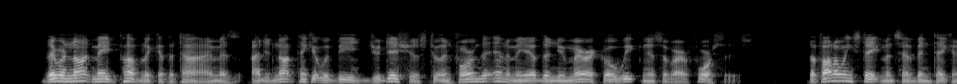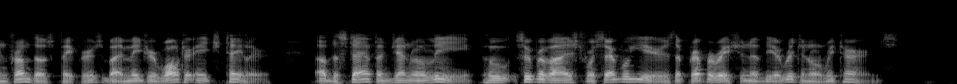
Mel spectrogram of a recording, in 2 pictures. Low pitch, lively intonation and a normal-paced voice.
Yes: very low, 90 Hz; wide, 7.6 semitones; average, 185 wpm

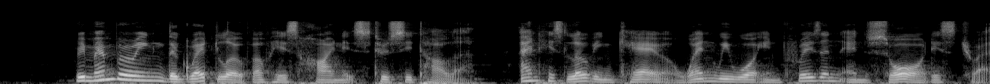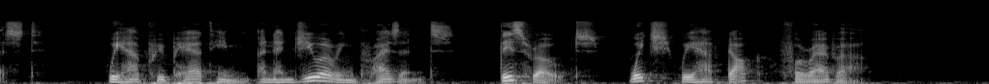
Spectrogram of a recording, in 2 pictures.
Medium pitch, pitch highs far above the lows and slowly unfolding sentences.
No: low, 115 Hz; wide, 6.1 semitones; slow, 110 wpm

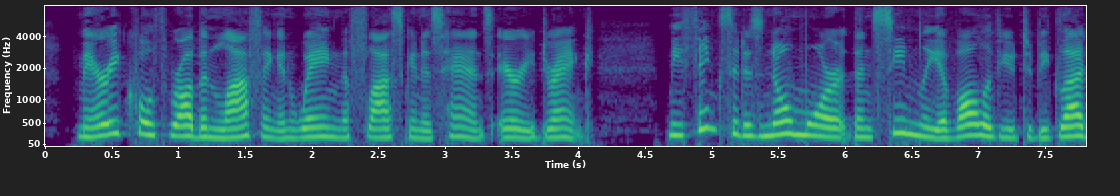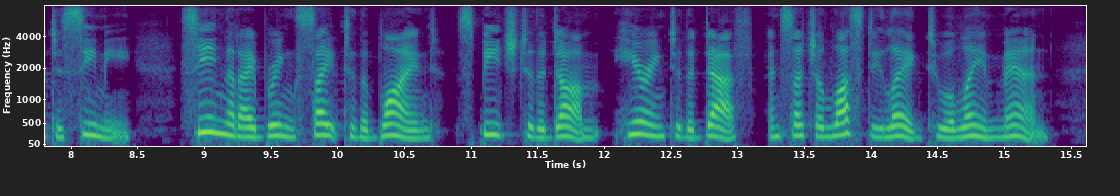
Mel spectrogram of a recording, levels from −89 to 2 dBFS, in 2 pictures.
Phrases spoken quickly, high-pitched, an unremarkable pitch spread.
Yes: fast, 210 wpm; high, 210 Hz; average, 3.7 semitones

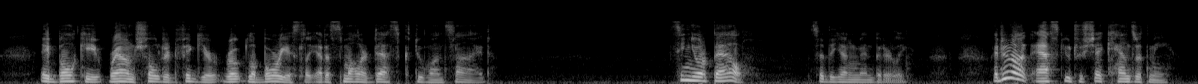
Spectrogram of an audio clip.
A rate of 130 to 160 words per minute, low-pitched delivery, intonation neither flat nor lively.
Yes: average, 155 wpm; low, 125 Hz; average, 4.4 semitones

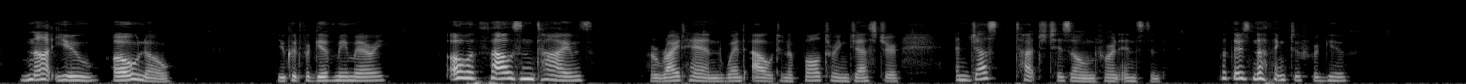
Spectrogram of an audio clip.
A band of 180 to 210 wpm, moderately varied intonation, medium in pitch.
No: average, 145 wpm; average, 4.9 semitones; medium, 180 Hz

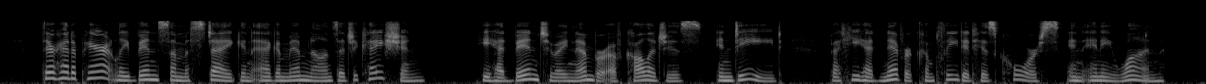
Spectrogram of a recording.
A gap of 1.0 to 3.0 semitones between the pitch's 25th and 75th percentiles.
No: average, 3.9 semitones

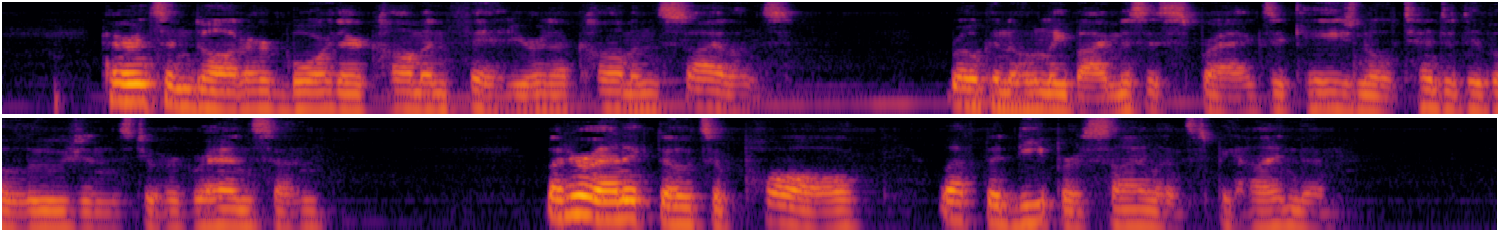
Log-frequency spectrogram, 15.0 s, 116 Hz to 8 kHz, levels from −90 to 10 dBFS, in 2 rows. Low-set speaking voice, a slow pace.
Yes: low, 130 Hz; slow, 130 wpm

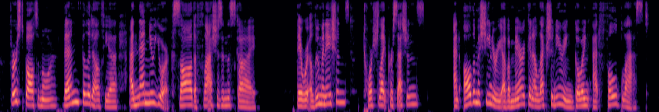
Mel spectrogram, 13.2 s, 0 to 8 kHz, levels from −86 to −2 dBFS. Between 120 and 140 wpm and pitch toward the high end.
Yes: slow, 135 wpm; high, 195 Hz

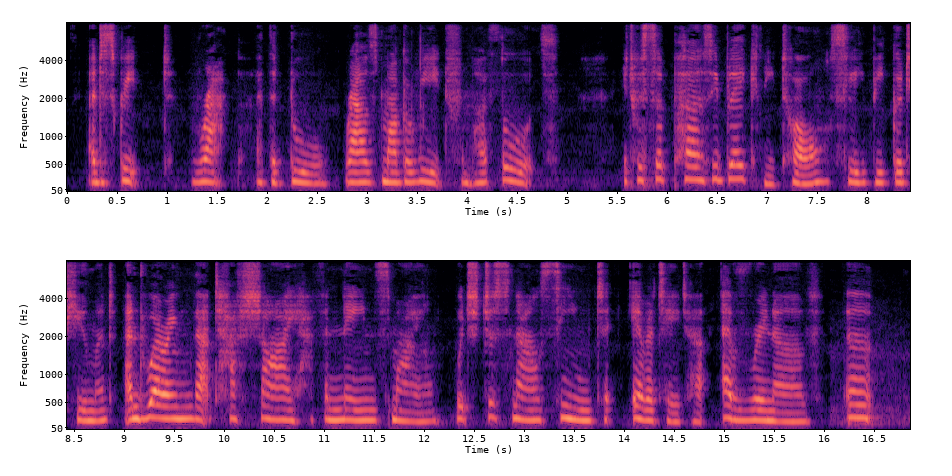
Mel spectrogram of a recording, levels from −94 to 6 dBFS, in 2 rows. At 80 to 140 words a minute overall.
Yes: slow, 135 wpm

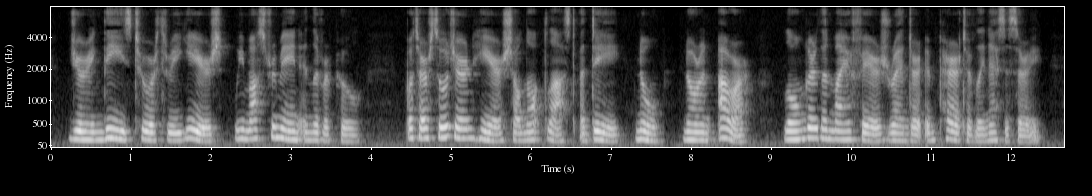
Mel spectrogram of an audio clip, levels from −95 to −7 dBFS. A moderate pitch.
Yes: medium, 170 Hz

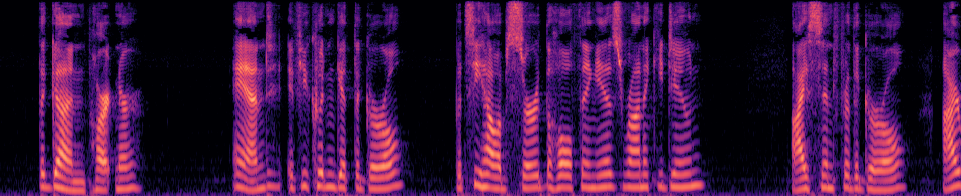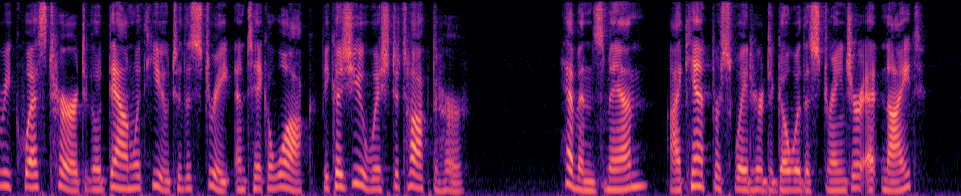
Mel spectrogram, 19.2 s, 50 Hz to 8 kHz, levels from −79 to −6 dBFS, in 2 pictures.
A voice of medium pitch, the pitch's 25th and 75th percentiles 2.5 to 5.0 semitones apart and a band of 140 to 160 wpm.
No: medium, 170 Hz; average, 4.0 semitones; average, 185 wpm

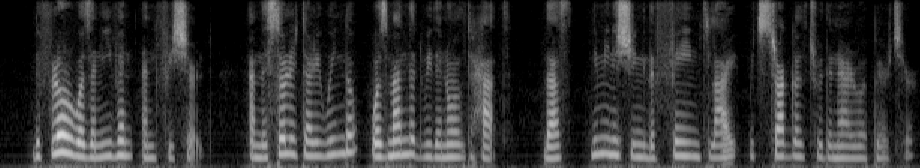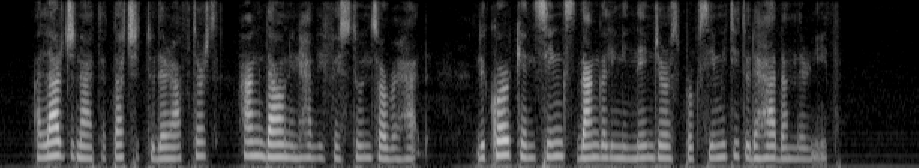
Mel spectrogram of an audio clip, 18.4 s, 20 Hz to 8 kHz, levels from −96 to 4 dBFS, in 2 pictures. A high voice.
Yes: high, 220 Hz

